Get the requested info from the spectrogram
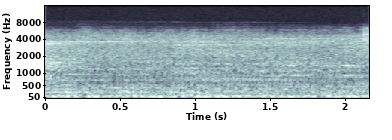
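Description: Steady low background rumble, with no distinct knocks or thuds.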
